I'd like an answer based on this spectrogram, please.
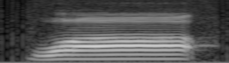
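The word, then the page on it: wa: wa1; tone 1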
